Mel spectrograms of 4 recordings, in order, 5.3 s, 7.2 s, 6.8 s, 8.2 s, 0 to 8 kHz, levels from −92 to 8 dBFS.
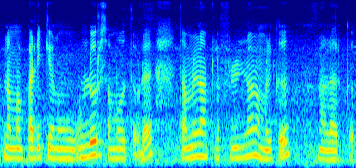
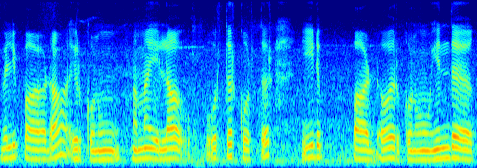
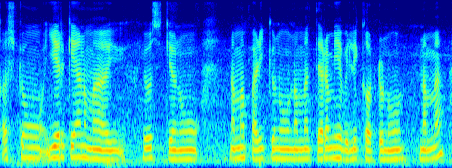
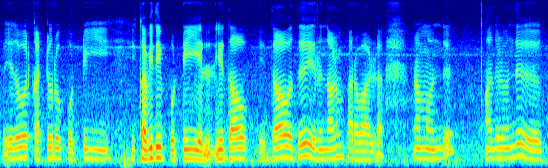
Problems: constant background noise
